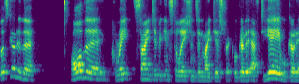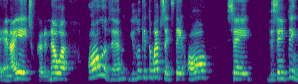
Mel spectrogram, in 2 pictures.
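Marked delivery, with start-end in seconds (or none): none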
